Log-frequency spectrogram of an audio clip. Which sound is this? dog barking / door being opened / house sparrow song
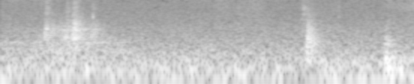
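door being opened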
